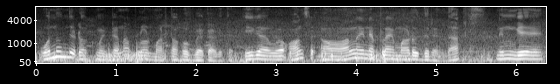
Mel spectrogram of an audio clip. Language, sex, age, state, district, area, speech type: Kannada, male, 45-60, Karnataka, Udupi, rural, spontaneous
